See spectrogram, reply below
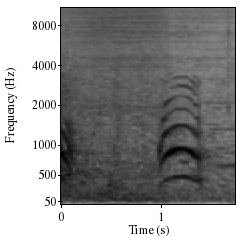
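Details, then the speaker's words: Baby crying in an emergency department during treatment; brief strong wail over room noise, taken as a good sign he is awake and alert. "he's crying really well over there which is good okay that's a good sign that he's you know awake enough that he's upset at all the mean things that we're doing to him"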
